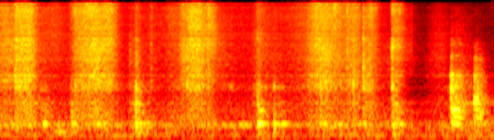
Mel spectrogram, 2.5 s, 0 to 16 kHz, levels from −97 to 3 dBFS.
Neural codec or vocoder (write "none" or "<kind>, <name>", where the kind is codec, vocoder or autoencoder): autoencoder, DAC-VAE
